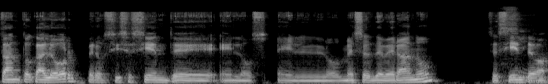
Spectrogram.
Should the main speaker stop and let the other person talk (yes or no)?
no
